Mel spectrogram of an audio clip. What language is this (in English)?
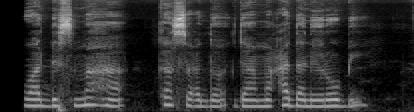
Somali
